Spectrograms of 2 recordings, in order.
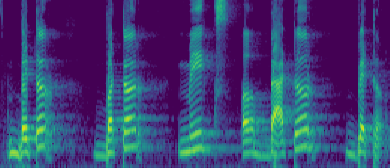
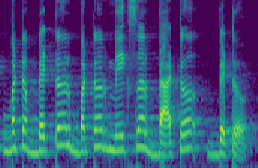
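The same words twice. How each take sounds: First: Slow, word by word. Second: Said in the usual way. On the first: Shown as a demonstration. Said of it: "So this is an alliteration". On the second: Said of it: "if I say".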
